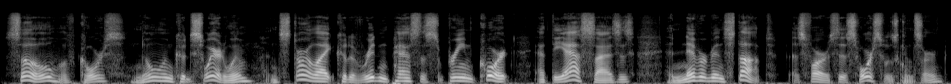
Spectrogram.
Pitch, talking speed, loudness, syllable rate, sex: 125 Hz, 200 wpm, -20 LUFS, 5.3 syllables/s, male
